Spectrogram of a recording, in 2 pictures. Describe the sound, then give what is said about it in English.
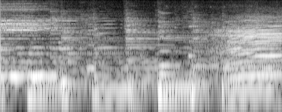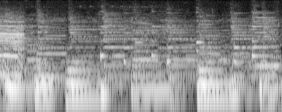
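A cow moos in a long, drawn-out call in the middle of a bouncy children's song, its voice bending above the steady, repeating music. “Fee deedle dee deedle dee dee dee, the cow is talking to me.”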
